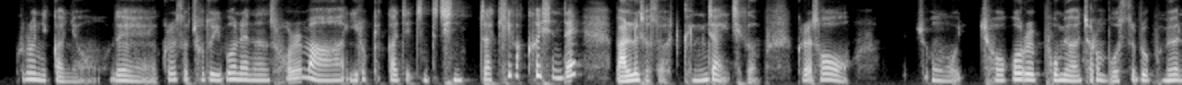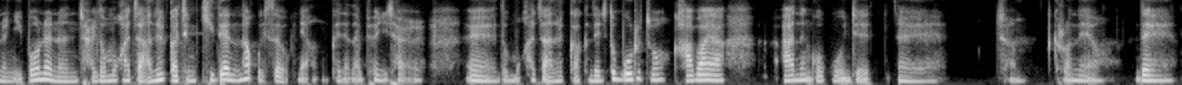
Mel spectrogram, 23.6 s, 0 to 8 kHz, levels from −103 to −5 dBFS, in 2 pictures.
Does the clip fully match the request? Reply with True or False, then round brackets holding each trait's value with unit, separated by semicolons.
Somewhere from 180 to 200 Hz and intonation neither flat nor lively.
True (185 Hz; 3.1 semitones)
